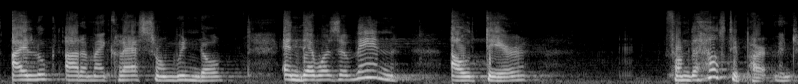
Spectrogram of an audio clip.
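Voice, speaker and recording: Against noticeable background noise, a woman speaks at a very slow pace and a medium pitch. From Austria. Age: 80s+. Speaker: war survivor speaker. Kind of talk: public talk.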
